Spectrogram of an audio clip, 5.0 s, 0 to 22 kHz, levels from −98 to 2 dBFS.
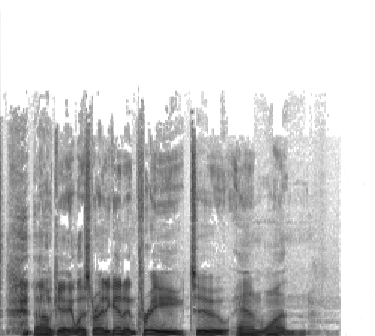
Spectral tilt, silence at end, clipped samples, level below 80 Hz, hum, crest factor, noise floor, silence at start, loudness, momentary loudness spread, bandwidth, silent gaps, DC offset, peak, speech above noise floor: -5.5 dB/octave; 0.95 s; under 0.1%; -60 dBFS; none; 12 dB; -63 dBFS; 0 s; -12 LUFS; 5 LU; 15 kHz; none; under 0.1%; -2 dBFS; 51 dB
